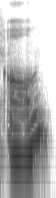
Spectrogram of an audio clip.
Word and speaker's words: Om: a m in the Indian tradition but it's pronounced om but it represents it represents the four states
